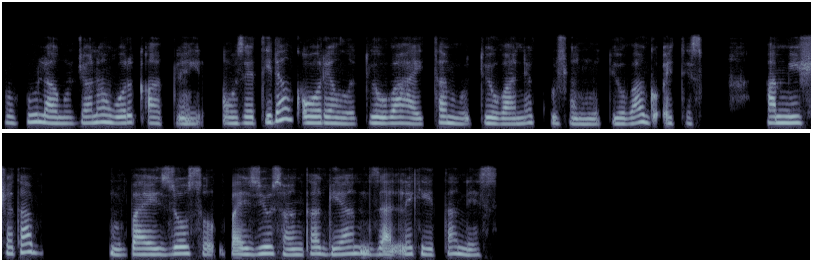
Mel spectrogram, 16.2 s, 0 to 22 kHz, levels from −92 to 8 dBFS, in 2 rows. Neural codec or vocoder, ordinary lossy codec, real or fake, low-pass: codec, 16 kHz, 4.8 kbps, FACodec; Opus, 24 kbps; fake; 7.2 kHz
